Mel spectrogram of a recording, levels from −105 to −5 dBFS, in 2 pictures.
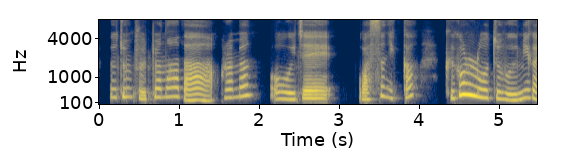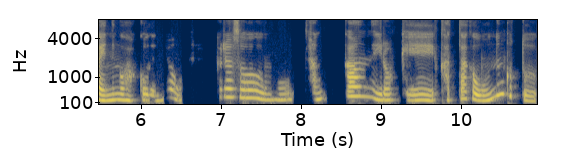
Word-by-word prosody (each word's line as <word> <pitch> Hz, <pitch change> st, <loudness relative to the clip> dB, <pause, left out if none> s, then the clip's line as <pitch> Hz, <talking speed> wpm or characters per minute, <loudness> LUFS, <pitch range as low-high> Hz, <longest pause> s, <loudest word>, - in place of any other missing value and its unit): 이 295 Hz, -, -6 dB
좀 310 Hz, -1 st, -4 dB
불편하다.' 300 Hz, -, 0 dB
그러면 320 Hz, +6 st, -1 dB, 0.2 s
어 235 Hz, -1 st, 0 dB
이제 130 Hz, -, +3 dB, 0.3 s
왔으니까 275 Hz, -, -2 dB, 0.3 s
그걸로 355 Hz, -8 st, +7 dB
좀 245 Hz, -4 st, -1 dB
의미가 225 Hz, +5 st, +2 dB
있는 195 Hz, +2 st, +1 dB
것 205 Hz, -, +1 dB
같거든요. 185 Hz, -1 st, -5 dB, 0.6 s
그래서 280 Hz, -4 st, -2 dB, 0.2 s
뭐 205 Hz, +1 st, -7 dB, 0.2 s
잠깐 310 Hz, +8 st, -2 dB
이렇게 200 Hz, -3 st, -3 dB
갔다가 210 Hz, +3 st, -5 dB
오는 220 Hz, -, -1 dB
것도 330 Hz, -, -7 dB
235 Hz, 250 characters per minute, -20 LUFS, 200-300 Hz, 0.6 s, 그걸로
